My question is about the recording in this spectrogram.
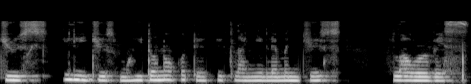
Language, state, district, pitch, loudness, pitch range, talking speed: Sumi, Nagaland, Dimapur, 190 Hz, -15 LUFS, 180-195 Hz, 140 wpm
